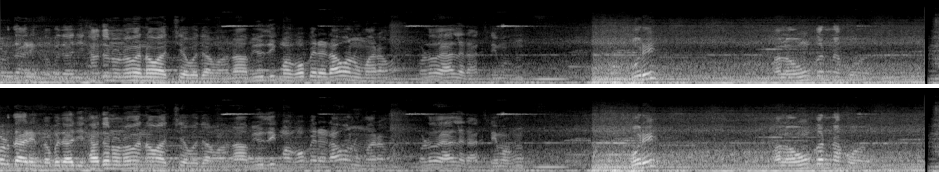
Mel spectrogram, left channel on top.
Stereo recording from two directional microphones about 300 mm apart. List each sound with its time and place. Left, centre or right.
0.0 s a man's voice: centre
1.4 s a man's voice: left
2.5 s a man's voice: centre
3.0 s a man's voice: left
4.3 s a man's voice: centre
5.9 s music: centre
7.6 s a man's voice: centre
